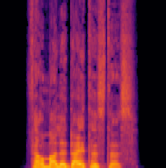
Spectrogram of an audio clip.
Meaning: strong/mixed nominative/accusative neuter singular superlative degree of vermaledeit
- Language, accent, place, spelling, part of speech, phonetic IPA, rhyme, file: German, Germany, Berlin, vermaledeitestes, adjective, [fɛɐ̯maləˈdaɪ̯təstəs], -aɪ̯təstəs, De-vermaledeitestes.ogg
